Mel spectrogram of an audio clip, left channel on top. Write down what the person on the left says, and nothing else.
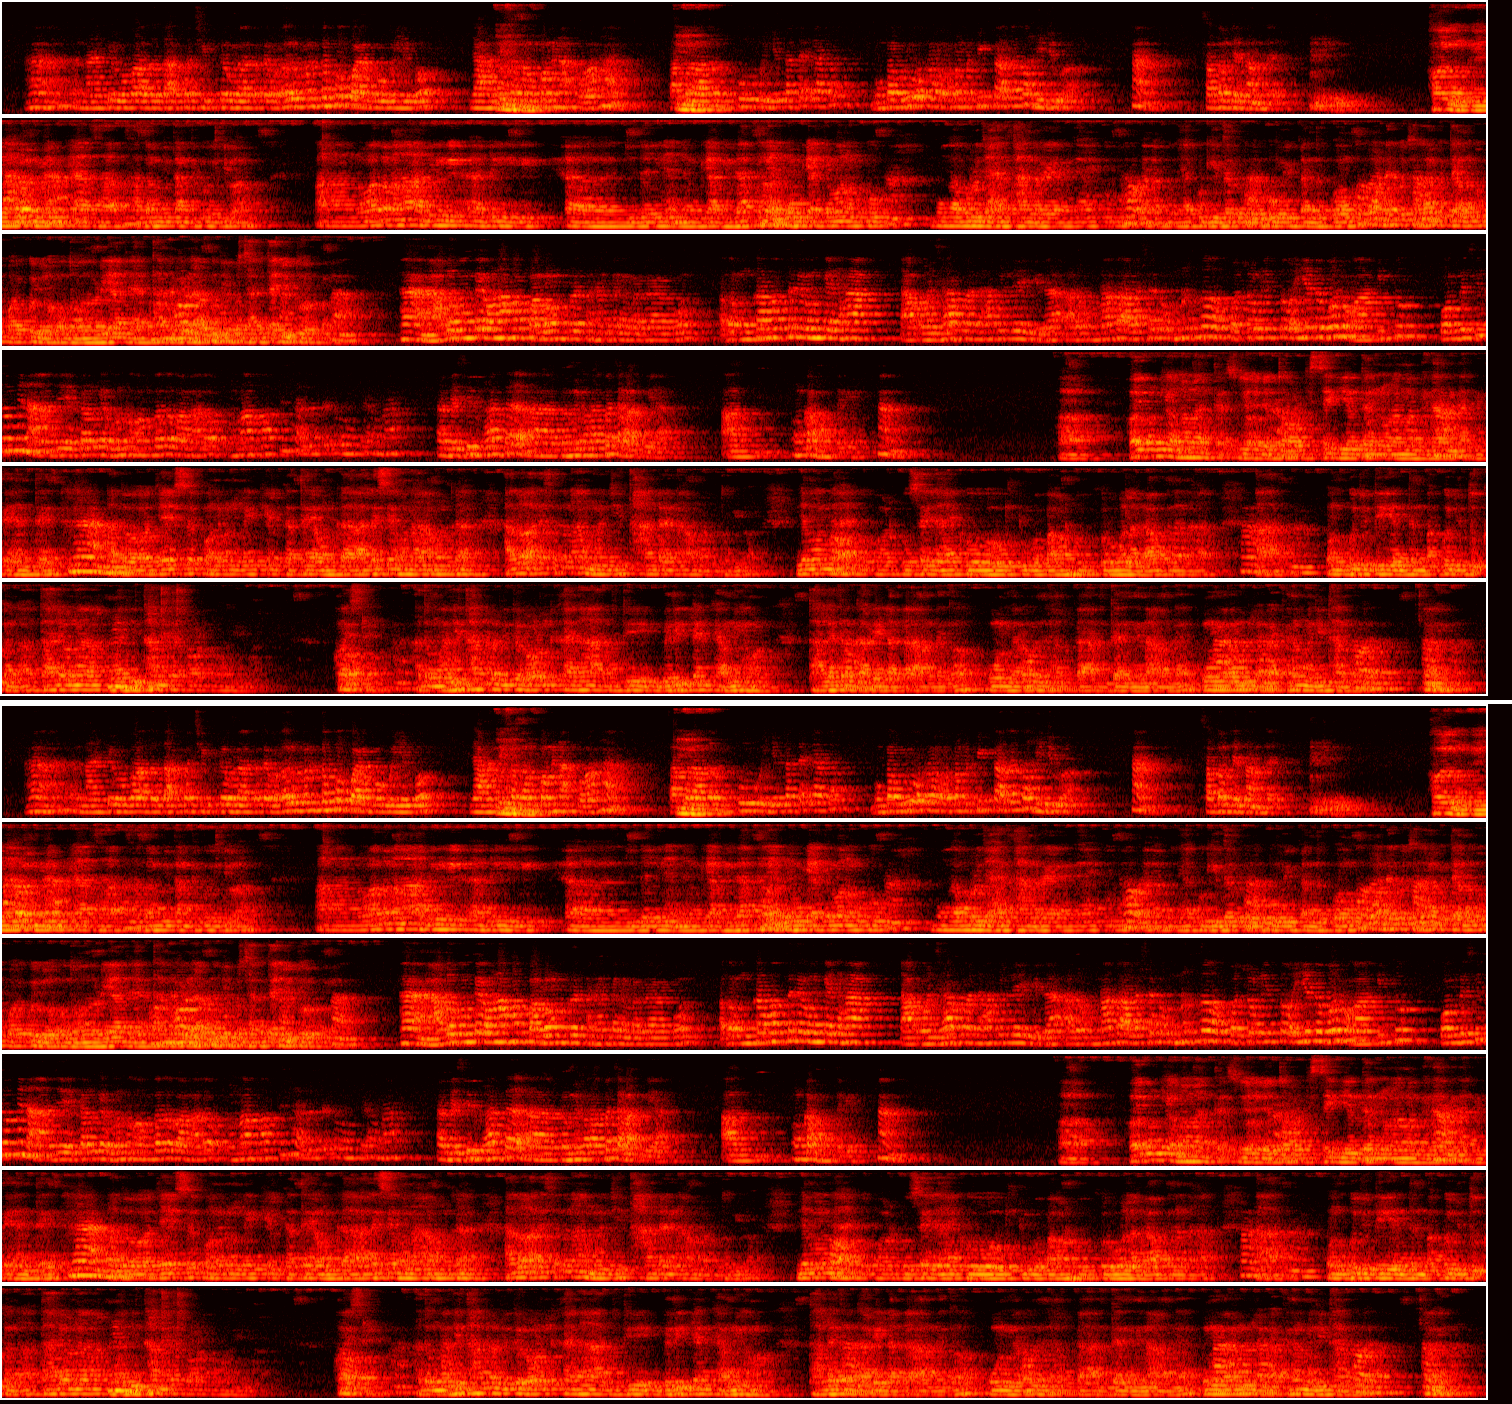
ᱦᱩᱸ
ᱦᱩᱸ
ᱦᱳᱭ ᱜᱚᱝᱠᱮ ᱡᱟᱦᱟᱸ
ᱵᱮᱱ ᱢᱮᱱ
ᱠᱮᱜᱼᱟ ᱥᱟ
ᱥᱟᱫᱚᱢ ᱪᱮᱛᱟᱱ ᱛᱮᱠᱚ ᱦᱤᱡᱩᱜᱼᱟ ᱟᱨ ᱱᱚᱣᱟ ᱫᱚ ᱱᱷᱟᱸᱜ ᱟᱹᱰᱤ ᱟᱹᱰᱤ ᱟᱹ ᱡᱩᱫᱟᱹ ᱞᱤᱧ ᱟᱸᱡᱚᱢ ᱠᱮᱜᱼᱟ ᱵᱷᱮᱜᱟᱨ ᱛᱮ
ᱞᱤᱧ ᱟᱸᱡᱚᱢ
ᱠᱮᱜᱼᱟ, ᱡᱮᱢᱚᱱ ᱩᱸᱠᱩ
ᱵᱚᱸᱜᱟ ᱵᱩᱨᱩ ᱡᱟᱦᱮᱨ ᱛᱷᱟᱱ ᱨᱮ ᱡᱟᱦᱟᱸᱭ ᱨᱩᱣᱟᱹᱜ
ᱠᱟᱱᱟ
ᱠᱚ ᱡᱟᱦᱟᱸᱭ ᱠᱚ ᱜᱤᱫᱟᱹᱨ ᱠᱚ
ᱵᱟᱠᱚ ᱦᱩᱭᱩᱜ ᱠᱟᱱ ᱛᱟᱠᱚᱣᱟ ᱩᱸᱠᱩ
ᱠᱚ ᱚᱸᱰᱮ ᱠᱚ ᱪᱟᱞᱟᱣ
ᱠᱟᱛᱮ ᱚᱱᱟ ᱠᱚ ᱠᱚᱭ ᱠᱚ ᱡᱚᱜ ᱫᱚᱦᱚ ᱫᱟᱲᱮᱭᱟᱜᱼᱟ ᱡᱟᱦᱮᱨ
ᱛᱷᱟᱱ ᱨᱮᱜᱮ
ᱱᱷᱟᱸᱜ
ᱯᱩᱡᱟᱹ
ᱯᱟᱥᱟ ᱠᱟᱛᱮ
ᱡᱩᱛᱩᱜ ᱟᱠᱚ ᱱᱷᱟᱸᱜ
ᱠᱚ ᱾
ᱚ ᱦᱳᱭ ᱜᱚᱝᱠᱮ ᱚᱱᱟᱢᱟ ᱛᱮᱫ ᱥᱩᱼᱟ ᱡᱚᱛᱚ
ᱦᱚᱲ ᱥᱮᱡ ᱜᱤ ᱚᱱᱛ ᱚᱱᱟ ᱢᱟ,
ᱵᱷᱮᱜᱟᱨ ᱵᱷᱮᱜᱟᱨ ᱜᱮ ᱛᱟᱦᱮᱱ ᱛᱮ
ᱟᱫᱚ
ᱦ ᱡᱮ ᱦᱤᱥᱟᱹᱵ ᱚᱱᱮ ᱵᱮᱱ ᱞᱟᱹᱭ ᱠᱮᱫ ᱞᱮᱠᱟᱛᱮ, ᱚᱱᱠᱟ ᱟᱞᱮᱥᱮᱫ ᱦᱚᱸ ᱱᱟᱦᱟᱜ ᱚᱱᱠᱟ ᱟᱫᱚ ᱟᱞᱮᱥᱮᱫ ᱫᱚ ᱱᱟᱦᱱᱟᱜ ᱢᱟᱺᱡᱷᱤ ᱛᱷᱟᱱ ᱨᱮ ᱱᱟᱦᱟᱜ ᱚᱱᱟ ᱠᱚᱫᱚ ᱦᱩᱭᱩᱜᱼᱟ᱾ ᱡᱮᱢᱚᱱ ᱡᱟᱦᱟᱸᱭ
ᱜᱚᱜᱚ ᱦᱚᱲ ᱠᱚ ᱥᱮ ᱡᱟᱦᱟᱸᱭ ᱠᱩ, ᱩᱱᱠᱩ ᱵᱟᱵᱟ ᱦᱚᱲ ᱠᱚᱜᱮᱠᱩ ᱨᱩᱣᱟᱹ ᱞᱟᱸᱜᱟᱣ ᱠᱟᱱᱟ ᱱᱟᱦᱟᱜ,
ᱟᱨ
ᱩᱱᱠᱩ ᱡᱩᱫᱤ ᱮᱱᱛᱮᱱ ᱵᱟᱠᱚ ᱡᱩᱛᱩᱜ ᱠᱟᱱᱟ, ᱛᱟᱦᱞᱮ ᱚᱱᱟ
ᱢᱟᱺᱡᱷᱤ
ᱛᱷᱟᱱ ᱨᱮ ᱨᱚᱲ ᱫᱚᱦᱚ ᱦᱩᱭᱩᱜᱼᱟ ᱦᱳᱭᱥᱮ,
ᱟᱫᱚ ᱢᱟᱺᱡᱷᱤ
ᱛᱷᱟᱱ ᱨᱮ ᱡᱩᱫᱤ ᱨᱚᱲ ᱞᱮᱠᱷᱟᱱ ᱱᱟᱦᱟᱜ, ᱟᱨ ᱡᱩᱫᱤ ᱵᱮᱨᱮᱫ ᱞᱮᱱᱠᱷᱟᱡ ᱩᱱᱤ ᱦᱚᱲ, ᱛᱟᱦᱞᱮ ᱫᱚ
ᱫᱟᱲᱮ ᱞᱟᱜᱟᱜᱼᱟ ᱚᱸᱰᱮ ᱫᱚ, ᱯᱩᱲ ᱢᱮᱨᱚᱢ
ᱡᱟᱸᱦᱟᱸᱞᱮᱠᱟ ᱮᱱᱛᱮ ᱢᱮᱱᱟᱜᱼᱟ ᱚᱰᱮ, ᱯᱩᱲ
ᱢᱮᱨᱚᱢ ᱜᱮ ᱞᱟᱜᱟᱜ
ᱛᱟᱦᱮᱱᱟ ᱢᱟᱺᱡᱷᱤ ᱛᱷᱟᱱ
ᱨᱮᱫᱚ,
ᱦᱳᱭ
